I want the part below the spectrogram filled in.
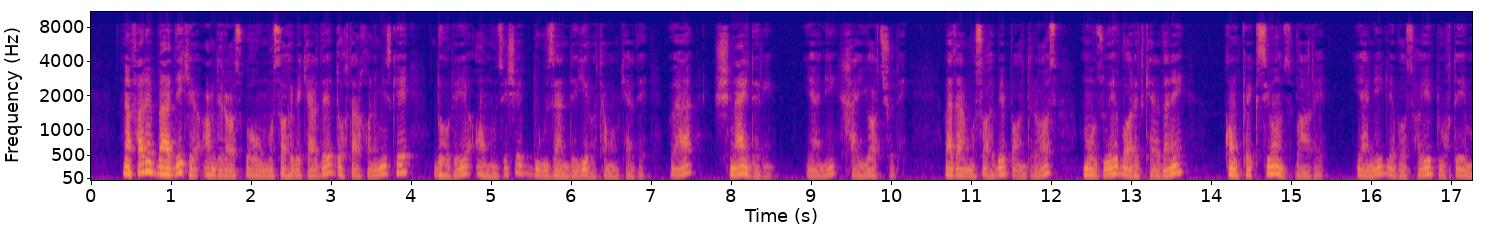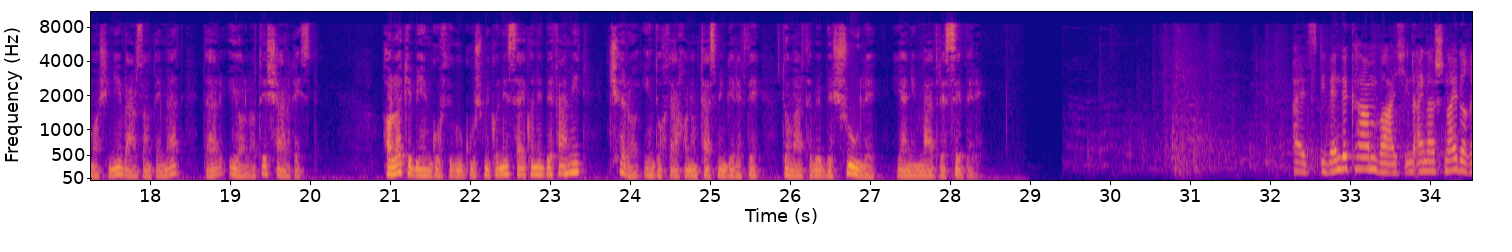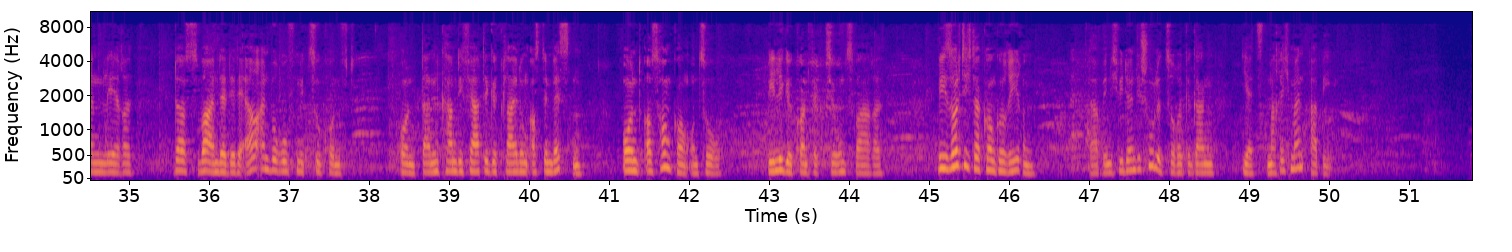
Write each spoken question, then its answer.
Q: سعی کنید بفهمید چرا این دختر خانم تصمیم گرفته دو مرتبه به شوله یعنی مدرسه بره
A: او نمیتونه با فروشگاه های این لباس ها رقابت کنه.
